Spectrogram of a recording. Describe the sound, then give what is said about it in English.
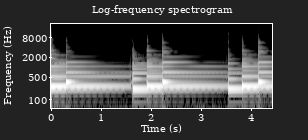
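Fingerpicked F chord on guitar: seven plucked notes, one alone and then two groups of three, forming a steady arpeggio that rings and sustains between plucks. Loud and clear, with no talking. “Now, if I change to the F chord, this second part would sound like this.”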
